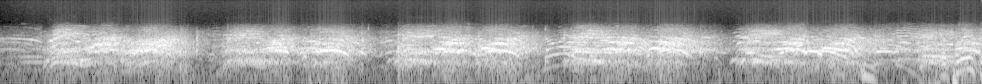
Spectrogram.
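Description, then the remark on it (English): A large rioting crowd roars and shouts in loud, continuous surges, many voices yelling over one another in waves that swell and dip every couple of seconds, as people throwing rocks in great numbers charge the police, who retreat around the corner. “Charged by people who are throwing rocks in great numbers.”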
